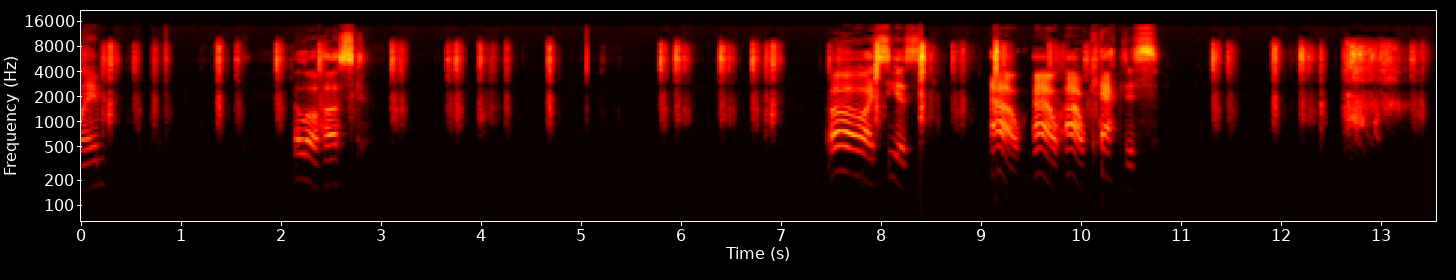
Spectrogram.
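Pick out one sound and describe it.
Footsteps crunch on sand in short, quick steps.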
